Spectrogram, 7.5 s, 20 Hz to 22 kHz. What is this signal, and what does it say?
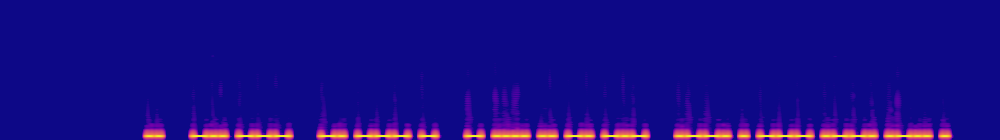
Morse code, heard as a keyed tone, about 34 wpm, 700 Hz. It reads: I DO NOT THINK PEOPLE
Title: Sets of 5 Words Encore2 35wpm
